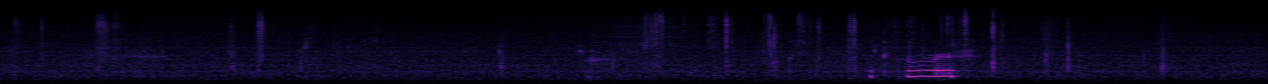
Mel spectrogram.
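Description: Paper taps and clicks softly now and then.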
